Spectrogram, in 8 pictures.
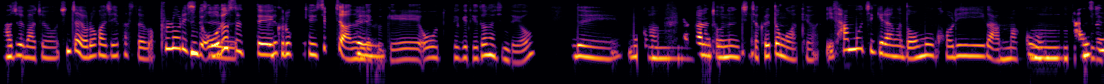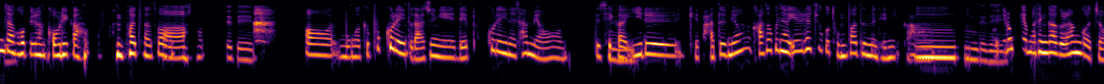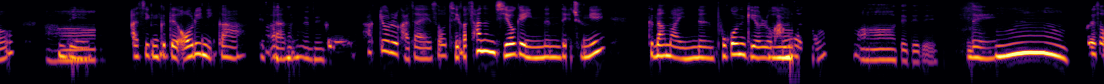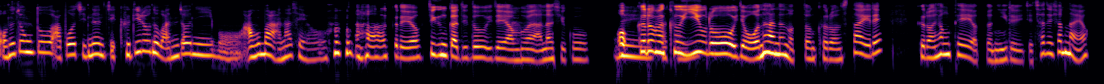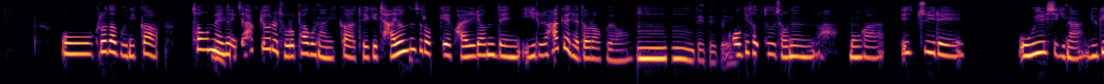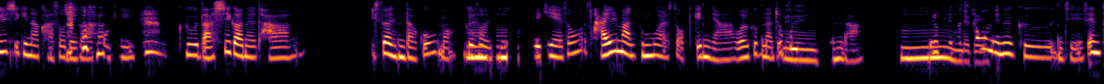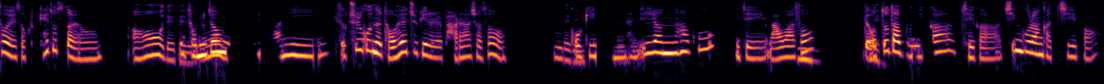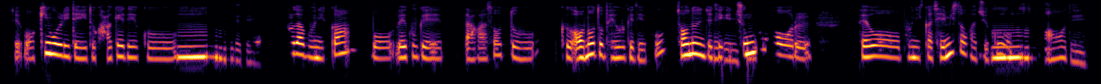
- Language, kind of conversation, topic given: Korean, podcast, 가족이 원하는 직업과 내가 하고 싶은 일이 다를 때 어떻게 해야 할까?
- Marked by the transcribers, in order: tapping; laughing while speaking: "거리가 아 안 맞아서"; laugh; "포클레인" said as "포크레인"; "포클레인" said as "포크레인"; other background noise; laughing while speaking: "아"; laugh; laughing while speaking: "아"; sigh; laugh; gasp; unintelligible speech; other street noise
